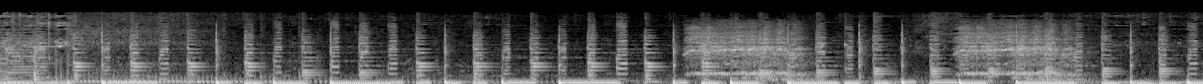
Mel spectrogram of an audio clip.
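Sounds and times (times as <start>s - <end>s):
horse whinny: 6.8s - 8.2s, 9.5s - 11.0s.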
